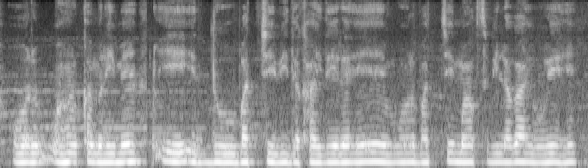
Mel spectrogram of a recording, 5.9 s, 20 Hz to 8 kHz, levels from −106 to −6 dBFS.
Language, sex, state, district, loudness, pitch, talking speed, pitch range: Hindi, male, Chhattisgarh, Bilaspur, -14 LUFS, 145 Hz, 195 wpm, 145-150 Hz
